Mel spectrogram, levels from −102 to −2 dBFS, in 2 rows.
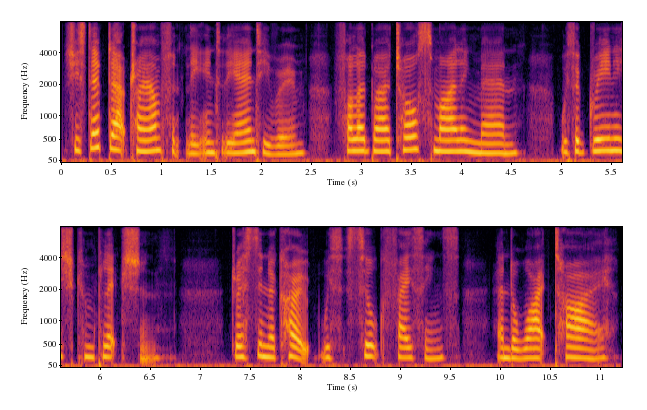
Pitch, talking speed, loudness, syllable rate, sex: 220 Hz, 155 wpm, -19 LUFS, 4.6 syllables/s, female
